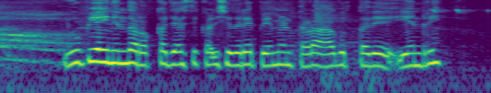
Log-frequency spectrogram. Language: Kannada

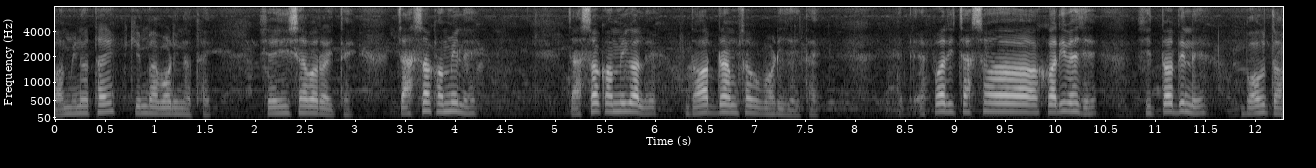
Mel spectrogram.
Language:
Odia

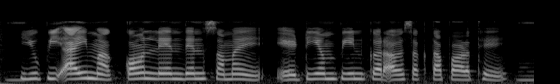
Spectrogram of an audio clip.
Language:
Chhattisgarhi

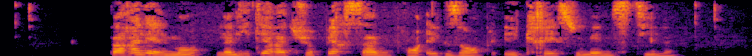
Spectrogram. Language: French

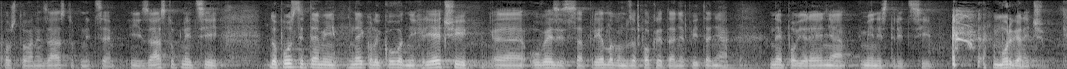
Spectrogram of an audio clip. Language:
Croatian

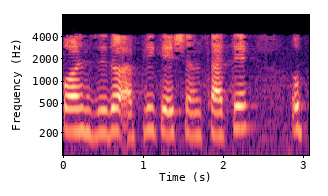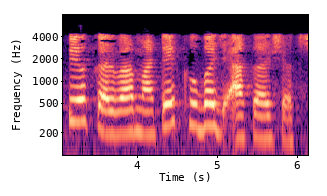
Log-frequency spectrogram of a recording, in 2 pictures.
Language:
Gujarati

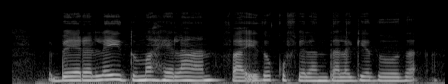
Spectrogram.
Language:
Somali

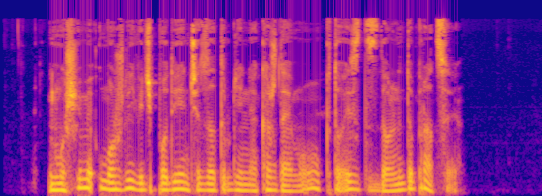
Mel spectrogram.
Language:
Polish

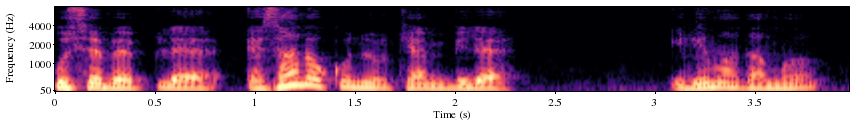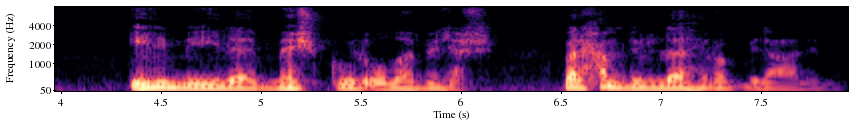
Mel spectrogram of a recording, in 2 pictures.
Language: Turkish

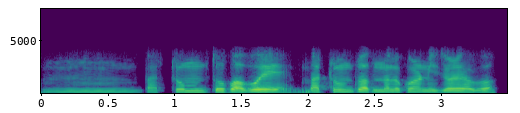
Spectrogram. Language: Assamese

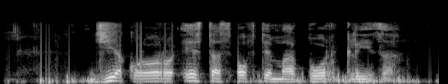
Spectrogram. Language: Esperanto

